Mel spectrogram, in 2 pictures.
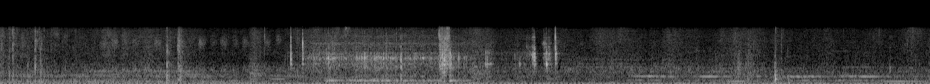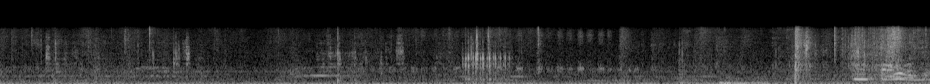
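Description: Paper rustles and crinkles as a puppy tugs at it.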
